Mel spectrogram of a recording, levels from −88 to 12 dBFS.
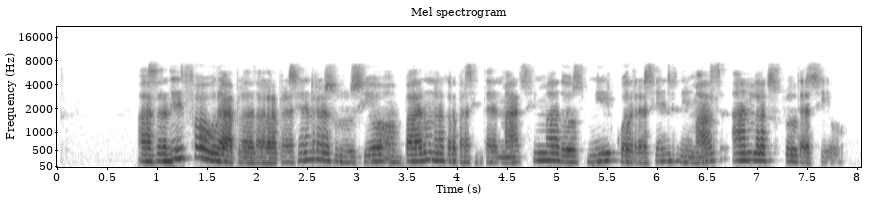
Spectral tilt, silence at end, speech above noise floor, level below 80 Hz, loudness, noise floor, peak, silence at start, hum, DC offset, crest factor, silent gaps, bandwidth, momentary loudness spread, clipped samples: -5 dB/octave; 0.25 s; 55 dB; -58 dBFS; -21 LUFS; -75 dBFS; -2 dBFS; 0.8 s; none; under 0.1%; 18 dB; none; 7.6 kHz; 9 LU; under 0.1%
